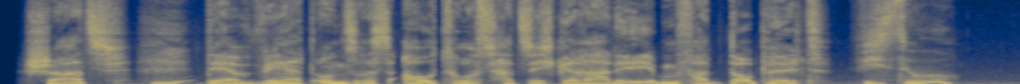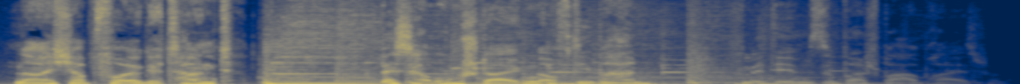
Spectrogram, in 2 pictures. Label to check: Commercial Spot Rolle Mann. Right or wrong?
Right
